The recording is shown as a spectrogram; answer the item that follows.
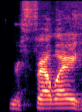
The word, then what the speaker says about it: Tufele: I mean, obviously, Jay, and I'm not going to pronounce the name right, Tufele, I guess is how you pronounce it. – Tufele.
